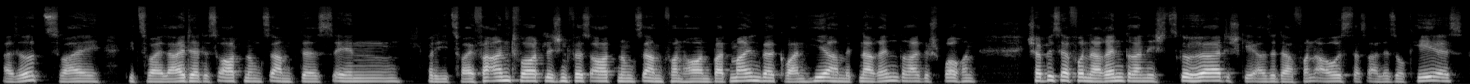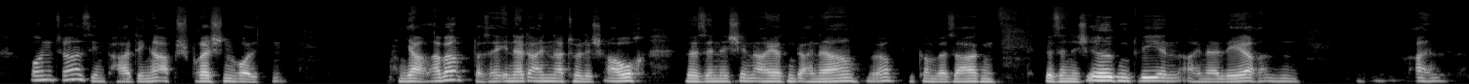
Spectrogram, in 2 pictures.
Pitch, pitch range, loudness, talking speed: 145 Hz, 135-160 Hz, -19 LUFS, 145 wpm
